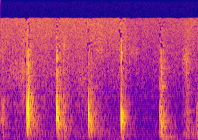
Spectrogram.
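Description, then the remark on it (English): Six firm knocks on a door in a steady, unhurried rhythm, fairly loud, with nothing else sounding between the raps. “Oh, my gosh, someone's at the door.”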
